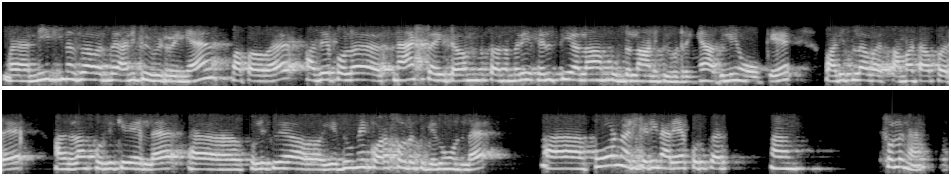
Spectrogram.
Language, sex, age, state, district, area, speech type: Tamil, female, 45-60, Tamil Nadu, Cuddalore, rural, conversation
